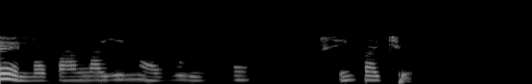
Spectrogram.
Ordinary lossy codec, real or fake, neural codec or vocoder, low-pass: none; real; none; 3.6 kHz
